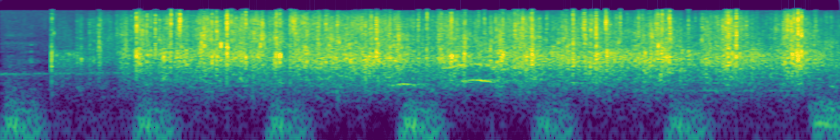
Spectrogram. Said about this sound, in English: And you clap.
